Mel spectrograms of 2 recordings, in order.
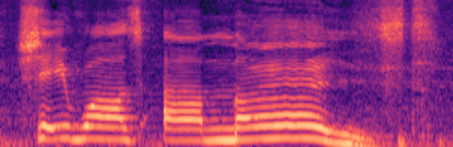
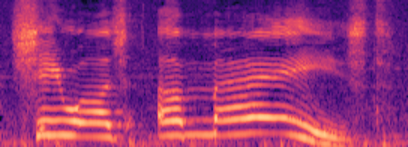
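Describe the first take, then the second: First: Very slow, drawn-out amazed; slow, hushed storybook awe; slow wonder. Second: Very slow and higher, amazed drawn out; slow rising storybook wonder. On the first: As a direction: stretch it out in wonder for the children. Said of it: "narrator stretches the word". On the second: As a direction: stretch amazed up high with delight. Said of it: "repeated, higher and slower". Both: A narrator's reading.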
